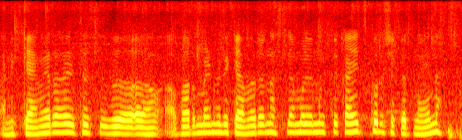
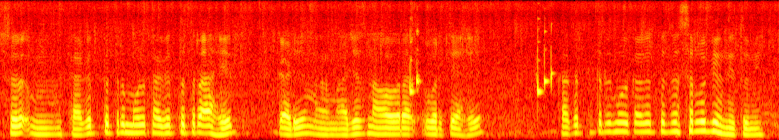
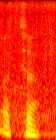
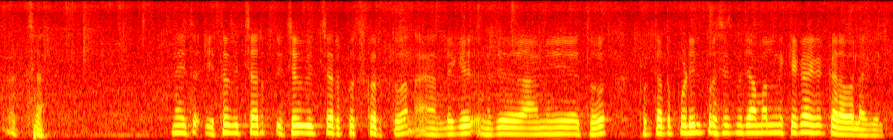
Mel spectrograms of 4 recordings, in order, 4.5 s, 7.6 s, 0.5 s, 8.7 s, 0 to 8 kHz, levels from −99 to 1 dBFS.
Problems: constant background noise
